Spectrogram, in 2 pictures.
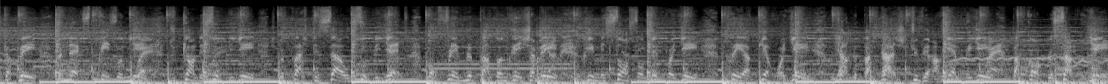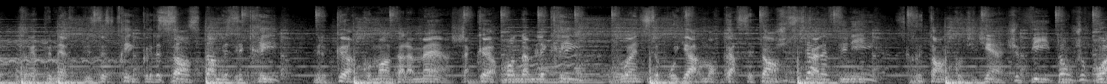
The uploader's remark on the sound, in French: Après la projection du documentaire *"Les petites mains invisibles"* sur la lutte des salariés d'ONET , débat et discussions. Dans le cadre du Festival contre le racisme et le fascisme organisé à Brest.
